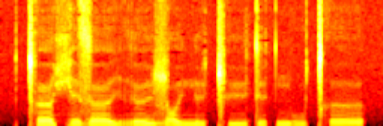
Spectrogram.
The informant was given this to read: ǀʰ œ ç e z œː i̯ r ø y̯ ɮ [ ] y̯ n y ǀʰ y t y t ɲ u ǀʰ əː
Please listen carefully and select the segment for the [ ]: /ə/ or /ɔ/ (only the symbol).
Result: ɔ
